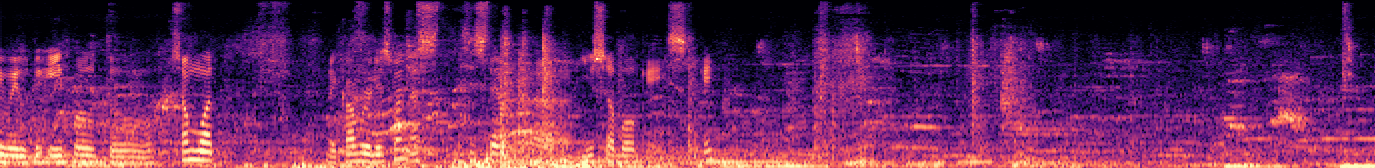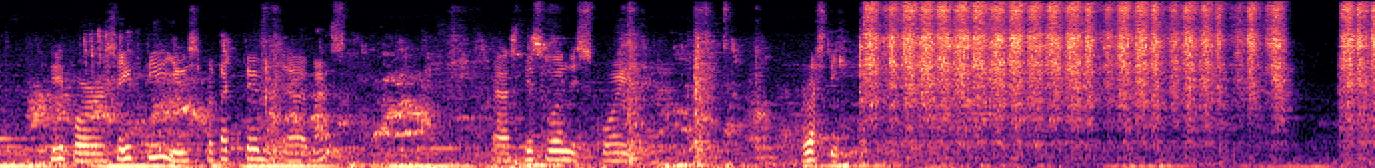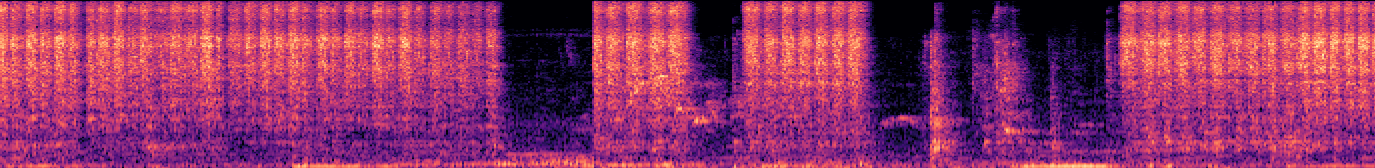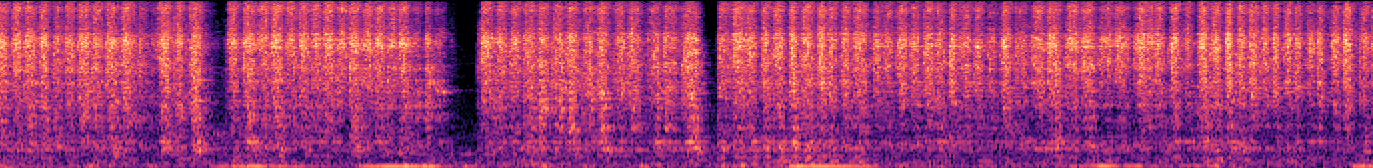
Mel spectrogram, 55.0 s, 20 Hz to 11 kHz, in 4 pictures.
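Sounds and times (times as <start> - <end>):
abrasive scrubbing on steel: 22.3 - 32.7, 33.4 - 36.3, 38.6 - 54.9.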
